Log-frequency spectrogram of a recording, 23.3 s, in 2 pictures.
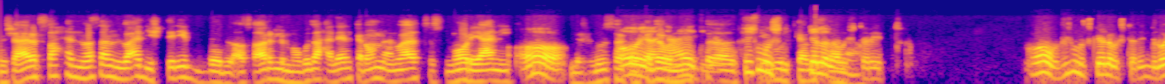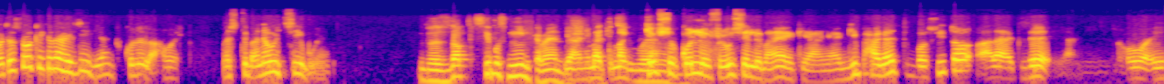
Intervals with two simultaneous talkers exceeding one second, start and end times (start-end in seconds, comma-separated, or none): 6.2-8.6, 17.3-18.5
